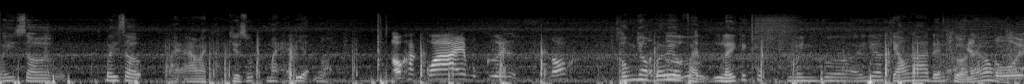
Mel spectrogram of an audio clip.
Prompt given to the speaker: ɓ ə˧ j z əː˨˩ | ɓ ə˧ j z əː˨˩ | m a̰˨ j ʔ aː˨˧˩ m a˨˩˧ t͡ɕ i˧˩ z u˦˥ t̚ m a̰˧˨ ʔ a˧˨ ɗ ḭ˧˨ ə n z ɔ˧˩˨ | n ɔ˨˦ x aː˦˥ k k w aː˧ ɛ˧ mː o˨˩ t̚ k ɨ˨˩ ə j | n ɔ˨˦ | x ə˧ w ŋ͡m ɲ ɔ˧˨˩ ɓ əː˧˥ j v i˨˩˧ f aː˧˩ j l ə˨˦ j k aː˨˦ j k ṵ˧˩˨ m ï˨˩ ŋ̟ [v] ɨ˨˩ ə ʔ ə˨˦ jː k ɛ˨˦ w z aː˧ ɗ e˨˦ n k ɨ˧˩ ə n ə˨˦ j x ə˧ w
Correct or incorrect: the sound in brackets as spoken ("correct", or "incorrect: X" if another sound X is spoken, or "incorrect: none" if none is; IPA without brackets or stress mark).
correct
